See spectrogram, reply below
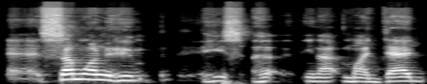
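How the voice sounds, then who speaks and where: A man in his sixties with an Australian accent, a podcast guest talking with animated energy and acting out encouraging voices. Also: fairly high pitch, measured pace. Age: 60s. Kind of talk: casual interview.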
